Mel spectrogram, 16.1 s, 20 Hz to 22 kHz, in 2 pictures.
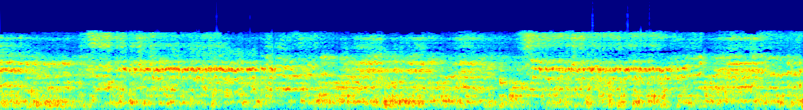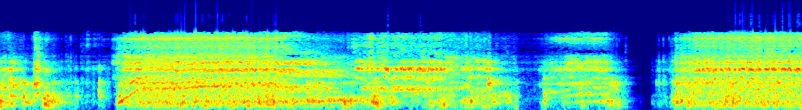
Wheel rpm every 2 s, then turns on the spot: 190, 190, 200, 170, 70, 190, 90, 70.
none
